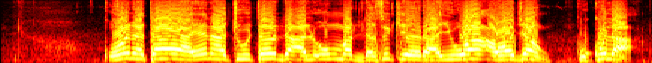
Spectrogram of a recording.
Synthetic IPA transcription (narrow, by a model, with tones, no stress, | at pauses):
kʷʼoː˦nɐ˨taː˦jaː˨jɐ˦naː˨t͡ʃuː˦tɐ˦rda˨ʔa˨lʔʊ˦mːɐ˨rda˨sʊ˦kʲeː˨ɾaː˨jʊ˦waː˦ʔa˨wɐ˦d͡ʒɛ˦ŋ | kʷu˨kʷʊ˦laː˨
